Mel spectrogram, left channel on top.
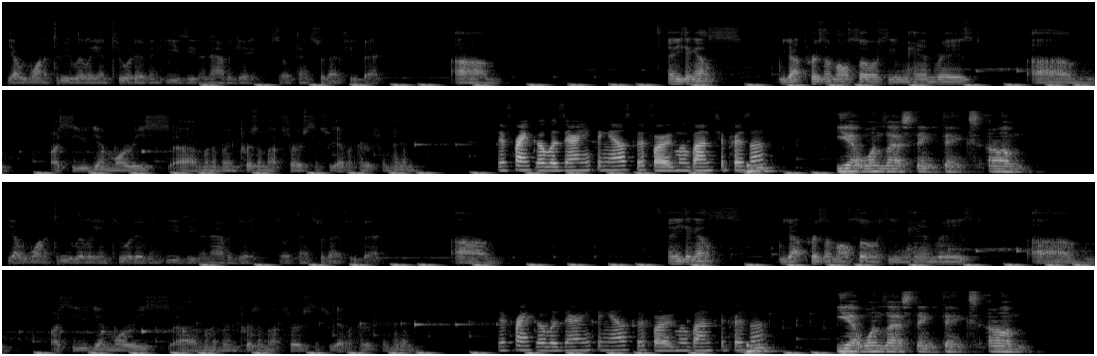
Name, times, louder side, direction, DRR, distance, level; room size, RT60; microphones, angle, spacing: voice 1, 0.1-3.8 4.5-5.0 6.7-7.4 7.7-9.7 10.2-11.0 11.4-15.1, left 2 dB, 40° left, 0.7 m, -41 dB
sound 1, 2.0-2.1 2.5-2.7 3.1-4.3 4.7-4.9 5.2-6.5 6.9-7.1 7.4-8.7 9.1-13.1 13.4-19.4, right 2 dB, 50° right, 0.6 m, -39 dB
voice 2, 15.9-18.5, left 7 dB, 85° left, 0.4 m, -29 dB
voice 3, 19.3-21.2, equal, 5° left, 1.4 m, -31 dB
7.8 x 4.0 x 4.5 m
head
